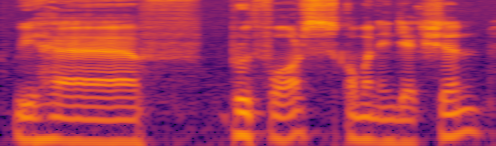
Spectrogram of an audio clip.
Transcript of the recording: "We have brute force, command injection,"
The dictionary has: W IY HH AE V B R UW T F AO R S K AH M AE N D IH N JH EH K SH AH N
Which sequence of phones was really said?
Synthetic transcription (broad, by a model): W IY HH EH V B R UW T F AO R S K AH M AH N IH N JH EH K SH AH N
